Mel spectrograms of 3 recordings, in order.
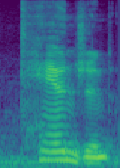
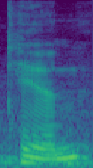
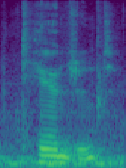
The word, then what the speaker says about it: tangent: is cosine and gan i pronounced that tangent not 10 but tangent so I read these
